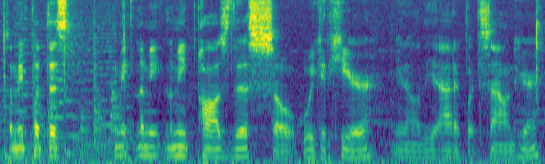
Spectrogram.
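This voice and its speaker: A man talking casually on a live coding stream as a software developer, thinking aloud as he demonstrates. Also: low-pitched, little pitch movement, fairly quick, over music.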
